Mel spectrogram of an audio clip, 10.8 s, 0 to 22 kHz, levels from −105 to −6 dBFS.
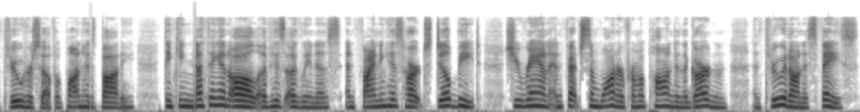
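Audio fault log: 1.12 s and 2.42 s, corrupt frame muted: the speech drops abruptly into silence for about 44 ms at 1.12 s and about 36 ms at 2.42 s, each gap consistent with a single lost compressed frame. Bit errors left those frames undecodable, so the decoder rejected them and the player filled each slot with silence. The surrounding speech stays in its original timing, so each hole is heard as a sharp, brief cut.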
